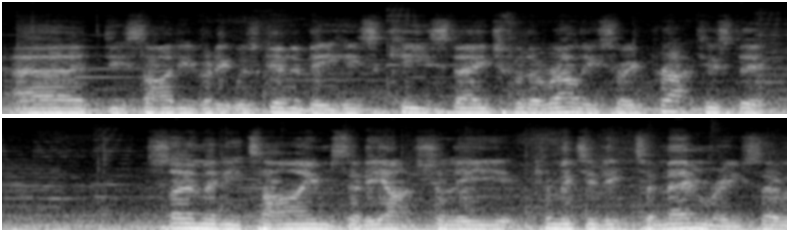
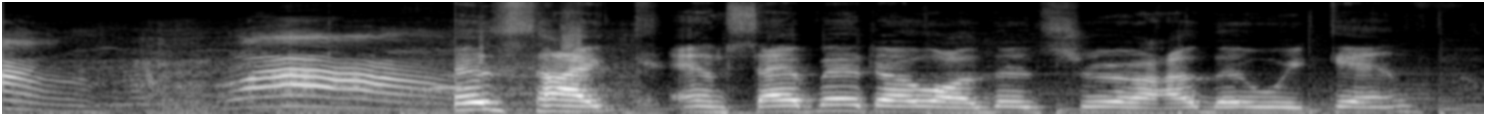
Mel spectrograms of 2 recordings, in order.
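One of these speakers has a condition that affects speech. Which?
The second: cerebral palsy; lack of oxygen at birth, fine motor impairment, cannot handwrite.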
